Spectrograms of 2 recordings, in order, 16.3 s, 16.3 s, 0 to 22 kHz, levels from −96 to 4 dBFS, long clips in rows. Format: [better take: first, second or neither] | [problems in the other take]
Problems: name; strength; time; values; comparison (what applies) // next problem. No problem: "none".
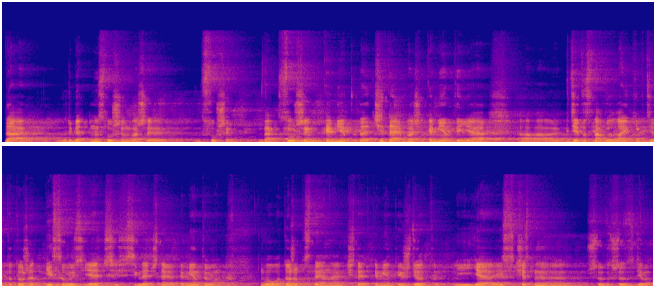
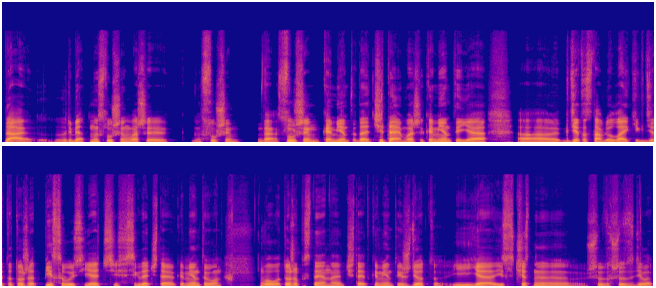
second | room echo; noticeable; dies away in 1.6 s // off-mic speech; somewhat distant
